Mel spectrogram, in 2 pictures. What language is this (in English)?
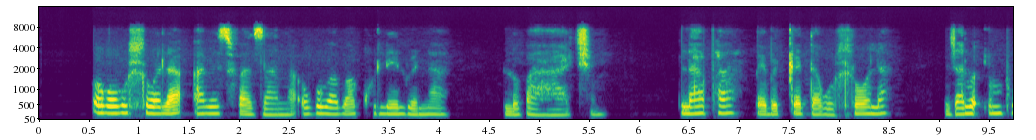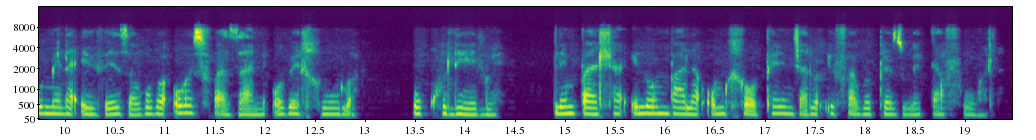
North Ndebele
